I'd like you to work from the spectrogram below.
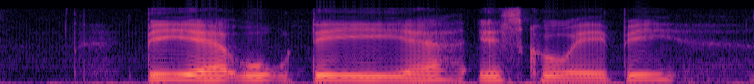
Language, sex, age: Danish, female, 44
